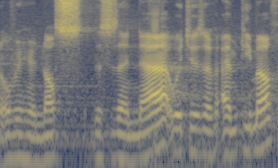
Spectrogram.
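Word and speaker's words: أنا: Ana is one of them. Ana is always pronounced ana, not ana.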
